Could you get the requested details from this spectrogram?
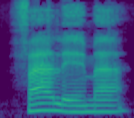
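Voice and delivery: slow, drawn-out word; slow model reading. Shown as a demonstration. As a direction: say it slowly for learners. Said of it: "کلمهٔ بعدی".

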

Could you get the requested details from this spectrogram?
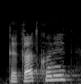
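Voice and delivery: usual speaking voice

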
